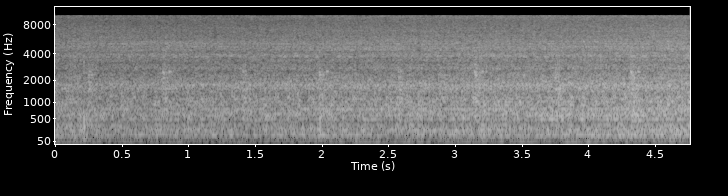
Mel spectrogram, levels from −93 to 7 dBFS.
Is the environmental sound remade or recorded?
recorded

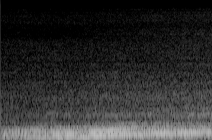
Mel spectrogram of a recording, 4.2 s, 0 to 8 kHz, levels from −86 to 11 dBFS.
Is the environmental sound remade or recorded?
remade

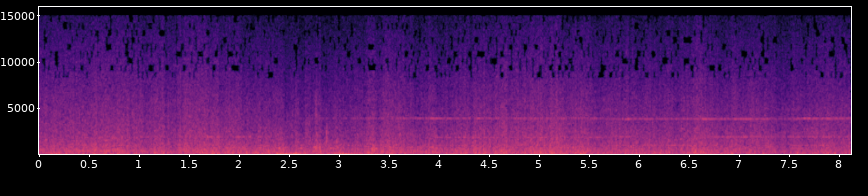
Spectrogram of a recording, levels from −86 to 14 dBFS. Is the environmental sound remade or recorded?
recorded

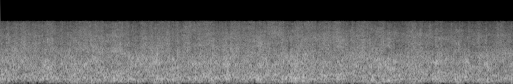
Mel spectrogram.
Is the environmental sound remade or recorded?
remade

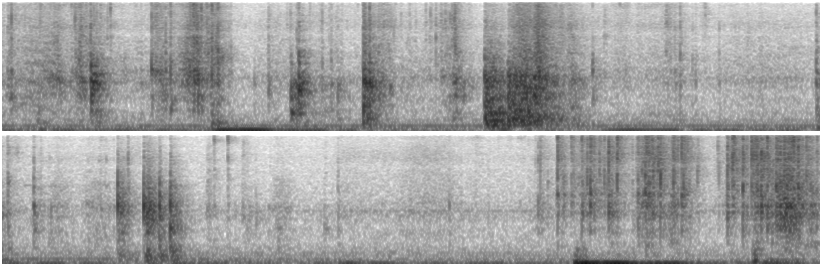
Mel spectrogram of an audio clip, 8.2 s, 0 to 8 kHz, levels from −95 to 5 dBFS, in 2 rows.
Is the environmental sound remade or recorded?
recorded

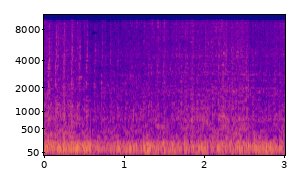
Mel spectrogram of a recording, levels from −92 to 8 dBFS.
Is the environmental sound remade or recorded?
recorded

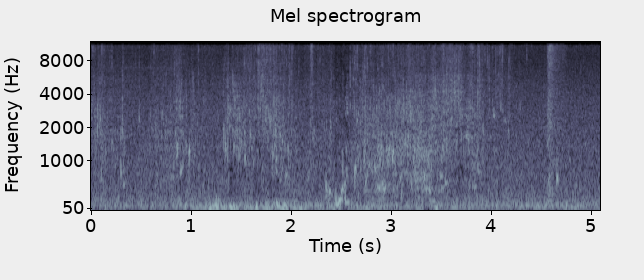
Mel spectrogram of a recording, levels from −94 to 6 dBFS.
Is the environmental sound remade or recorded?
recorded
